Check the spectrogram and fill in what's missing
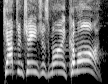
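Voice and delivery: high, loud sailor's call; yell. Retold or imitated. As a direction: yell after someone walking away. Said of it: "they yell to him".

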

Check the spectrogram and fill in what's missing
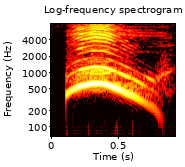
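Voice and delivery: loud, high "woo" holler; joyful whoop. Real, not acted. Whoops after declaring joy.

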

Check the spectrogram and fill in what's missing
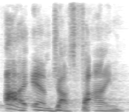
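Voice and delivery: slow, low, deliberate brush-off; suddenly curt reply. Retold or imitated. Passenger bristling at a Bible question, slow and low. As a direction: weigh each word, shutting the talk down. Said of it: "like a switch was flipped".

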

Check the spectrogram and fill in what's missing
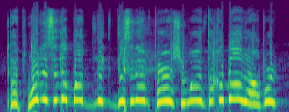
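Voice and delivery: very high cartoon mouse falsetto; Nikki Moss. New theme park correspondent answering the host's call, cartoon mouse falsetto. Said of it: "this is Nikki Moss".

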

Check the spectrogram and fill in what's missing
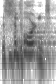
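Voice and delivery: loud, urgent call to attention; attention-getting. Acted. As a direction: make them listen up. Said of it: "addressed repetitively like that. It's like".

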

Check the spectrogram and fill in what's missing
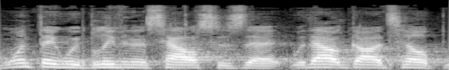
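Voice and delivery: normal talking voice

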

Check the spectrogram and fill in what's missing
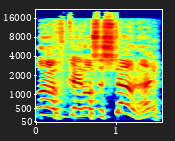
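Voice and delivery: high hammed British bluster; mock Bale. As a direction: boast about weight like a pompous star. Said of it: "Bale parody".

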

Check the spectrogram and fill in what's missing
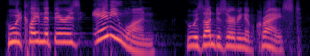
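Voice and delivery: ordinary talk, nothing marked

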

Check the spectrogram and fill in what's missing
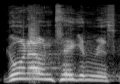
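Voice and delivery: loud, high exuberant cheer. Retold or imitated. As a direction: keep cheering the son on. Proud dad cheering son on.

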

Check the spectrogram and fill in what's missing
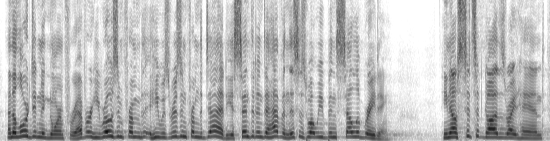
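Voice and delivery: joyful proclamation; rising fervor. Real, not acted. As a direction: celebrate the resurrection, lift the voice. Preaching resurrection triumph.

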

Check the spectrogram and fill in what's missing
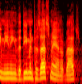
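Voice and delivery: normal talking voice

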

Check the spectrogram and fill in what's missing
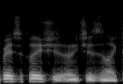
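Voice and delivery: ordinary talk, nothing marked

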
